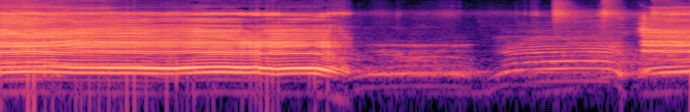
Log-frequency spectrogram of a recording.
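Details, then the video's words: Cows ready to leave: a loud, sustained, even moo of about three seconds, a quieter lull, then a second, rising moo that falls away before a third begins. "The sound of Cows ready to leave"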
